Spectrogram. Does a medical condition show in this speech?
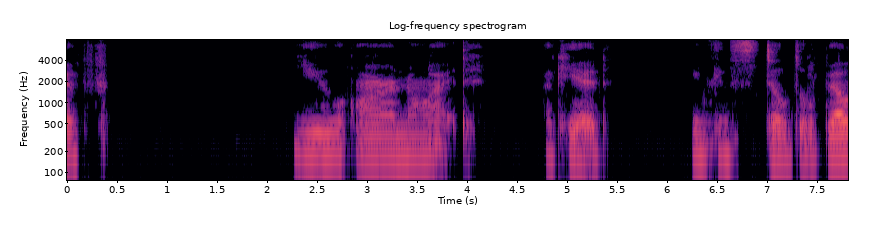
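Yes: cerebral palsy; poor balance.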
